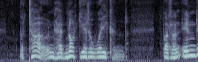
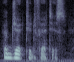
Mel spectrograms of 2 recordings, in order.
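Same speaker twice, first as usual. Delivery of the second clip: usual speaking voice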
